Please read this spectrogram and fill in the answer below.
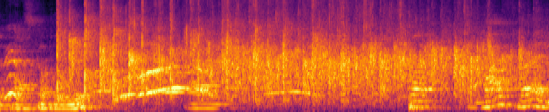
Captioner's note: audience applause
